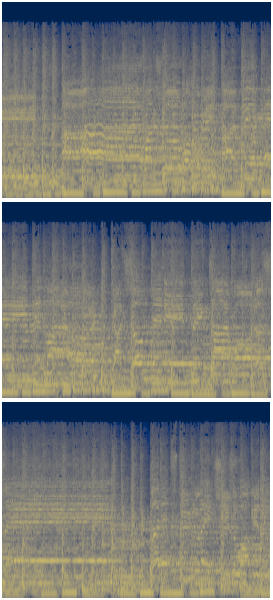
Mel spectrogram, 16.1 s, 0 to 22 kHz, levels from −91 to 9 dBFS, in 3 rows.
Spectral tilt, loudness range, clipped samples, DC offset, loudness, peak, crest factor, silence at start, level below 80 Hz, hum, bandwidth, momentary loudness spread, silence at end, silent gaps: -4 dB/octave; 1 LU; under 0.1%; under 0.1%; -14 LUFS; -2 dBFS; 12 dB; 0 s; -26 dBFS; none; 15.5 kHz; 3 LU; 0 s; none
